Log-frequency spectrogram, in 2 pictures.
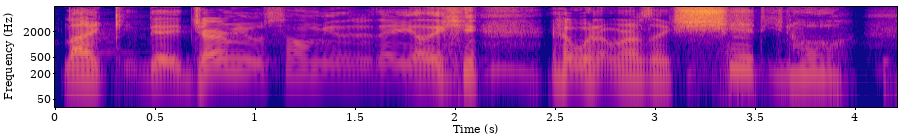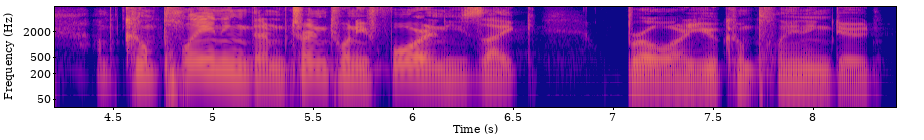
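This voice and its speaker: A man's voice: on the high side, animated, brisk, dark tone. A man in his twenties hosting a podcast, rambling casually, swearing a lot and laughing often. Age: 20s. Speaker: podcast host.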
